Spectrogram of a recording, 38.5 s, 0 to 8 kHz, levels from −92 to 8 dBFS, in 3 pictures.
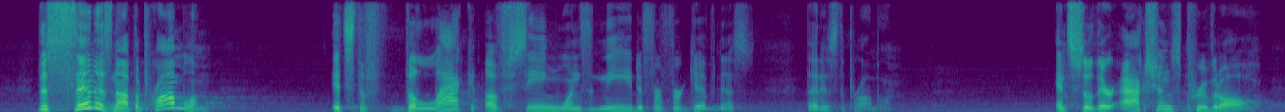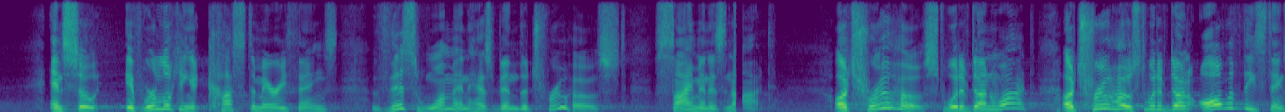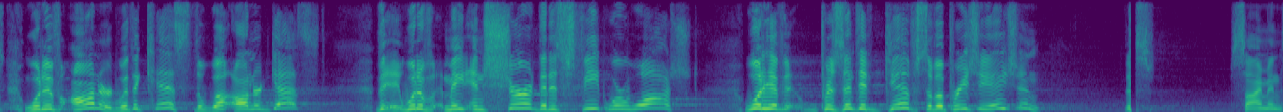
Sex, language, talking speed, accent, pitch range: male, English, 140 wpm, American, 170-260 Hz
